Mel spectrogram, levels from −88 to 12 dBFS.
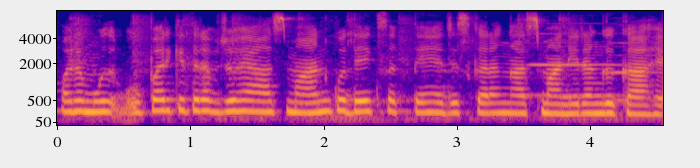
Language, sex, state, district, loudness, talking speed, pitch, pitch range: Hindi, female, Uttar Pradesh, Hamirpur, -14 LUFS, 250 wpm, 240 Hz, 220-250 Hz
